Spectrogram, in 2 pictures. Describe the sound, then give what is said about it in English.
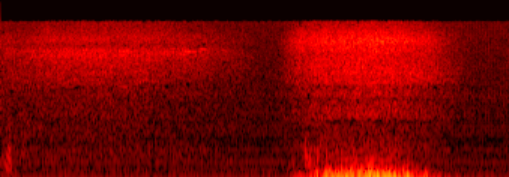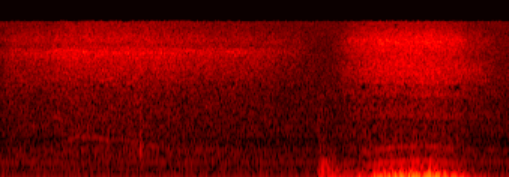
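Slow breathing in and out during a relaxation exercise. Two loud, breathy inhale-exhale swells rise and fall, with softer steady airflow between them. “When you breathe in, you can roll your shoulders up. When you breathe out, you let them sink.”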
